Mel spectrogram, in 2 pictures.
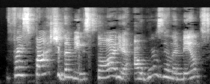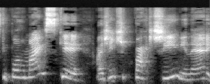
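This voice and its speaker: A woman speaks at a very slow pace in a raised, projected voice. Her pitch is extremely high, with lively intonation. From northern Brazil, Santarém, Pará. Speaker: Bible teacher. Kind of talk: lecture. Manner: many fillers and repetitions.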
